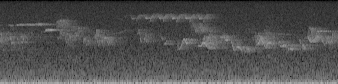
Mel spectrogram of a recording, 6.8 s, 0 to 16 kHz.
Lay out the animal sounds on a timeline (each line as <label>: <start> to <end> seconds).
Black-throated Green Warbler (Setophaga virens): 0.0 to 1.5 seconds
Red-eyed Vireo (Vireo olivaceus): 0.0 to 6.8 seconds
Black-and-white Warbler (Mniotilta varia): 2.5 to 4.4 seconds
Rose-breasted Grosbeak (Pheucticus ludovicianus): 3.1 to 6.7 seconds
